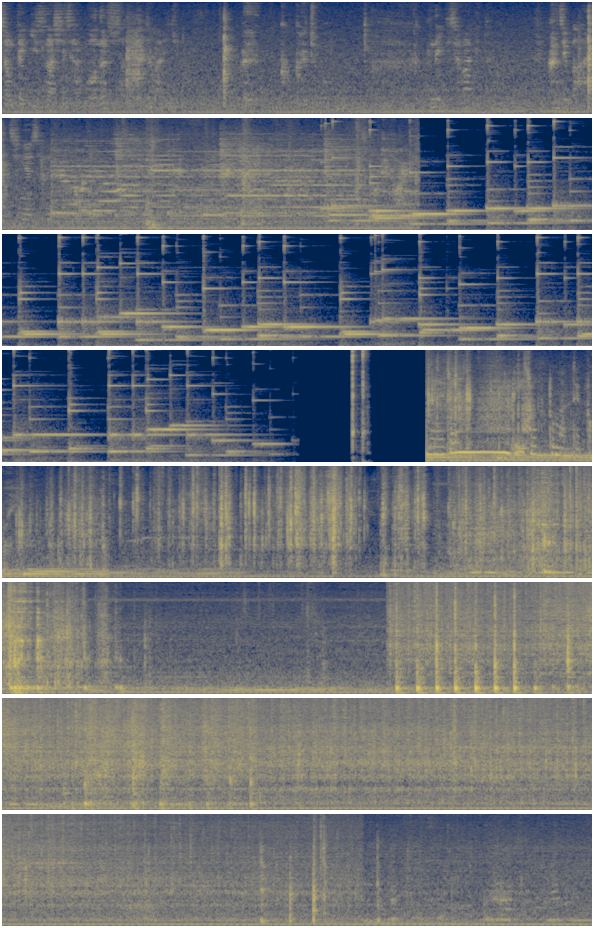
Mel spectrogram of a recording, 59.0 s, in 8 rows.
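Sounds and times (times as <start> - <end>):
packaging clicks and crinkles: 29.6 - 38.3, 41.7 - 52.8
rice sizzling in a frying pan: 41.7 - 56.2.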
